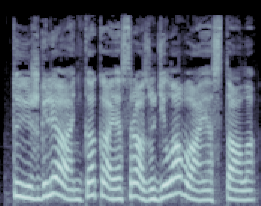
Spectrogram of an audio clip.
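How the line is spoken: Uncle's amused snort. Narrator (Russian): хмыкнул дядя Ваня, усмехаясь в усы

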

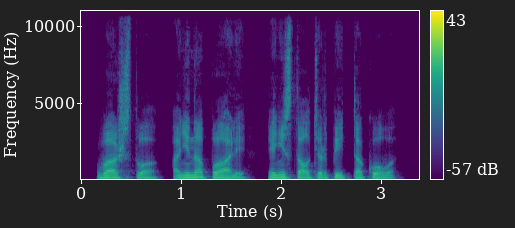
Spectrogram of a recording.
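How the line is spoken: Guilty deep voice. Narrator (Russian): виновато пробасил Фома

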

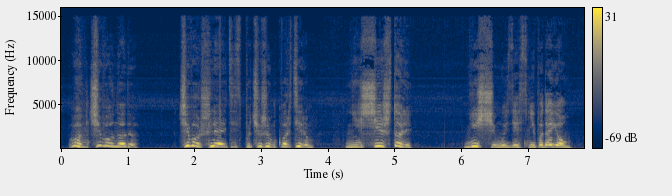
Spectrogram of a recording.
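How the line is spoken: Harsh, rude shout. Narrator (Russian): крикнул он резким и грубым голосом

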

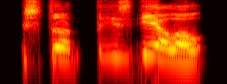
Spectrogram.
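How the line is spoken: Forced out, strained. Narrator (Russian): выдавила она

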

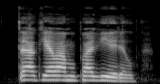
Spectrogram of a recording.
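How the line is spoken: Grumbled. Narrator (Russian): проворчал

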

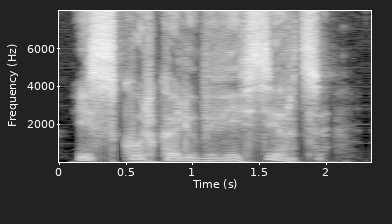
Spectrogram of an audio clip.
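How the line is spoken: Whispering. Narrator (Russian): прошептала Анита

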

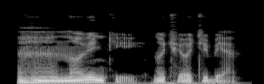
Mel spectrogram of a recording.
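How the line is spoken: Mocking gloating drawl. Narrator (Russian): Насмешливо тянет, явно наслаждаясь моментом

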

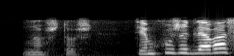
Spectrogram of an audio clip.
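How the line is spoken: Sharp reply. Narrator (Russian): резко ответил Роберт

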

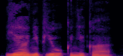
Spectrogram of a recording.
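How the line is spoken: Calm reply. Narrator (Russian): спокойно ответила Соня

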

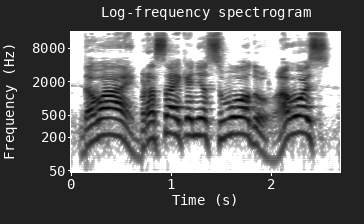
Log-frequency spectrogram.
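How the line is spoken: Hoarse shout from crowd. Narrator (Russian): хрипло выкрикнули из толпы

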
